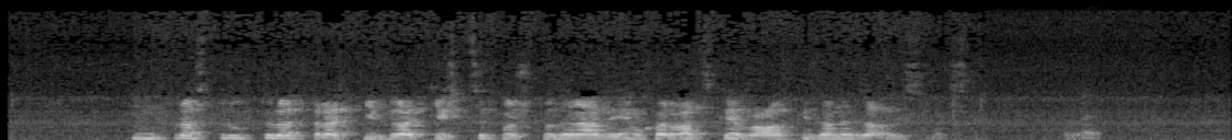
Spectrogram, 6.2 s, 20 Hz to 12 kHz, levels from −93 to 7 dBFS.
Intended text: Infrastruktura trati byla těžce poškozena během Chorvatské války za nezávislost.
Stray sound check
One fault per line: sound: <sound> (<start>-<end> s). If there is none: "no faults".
sound: laugh (5.3-5.5 s)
